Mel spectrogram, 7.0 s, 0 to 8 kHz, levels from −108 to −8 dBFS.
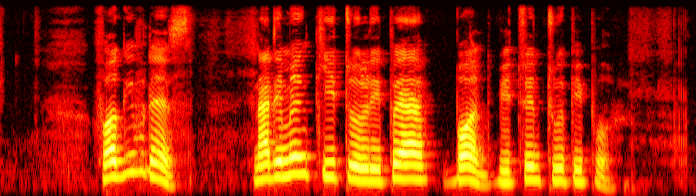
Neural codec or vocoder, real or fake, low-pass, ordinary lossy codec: none; real; 7.2 kHz; none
